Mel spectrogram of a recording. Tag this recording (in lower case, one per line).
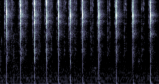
scissors
domestic sounds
